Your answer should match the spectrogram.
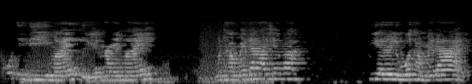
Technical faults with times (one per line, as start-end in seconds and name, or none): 0.00-0.26 speech suppressed in double talk
0.76-0.85 speech suppressed in double talk
1.54-2.00 speech suppressed in double talk
2.73-4.72 overdone noise removal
